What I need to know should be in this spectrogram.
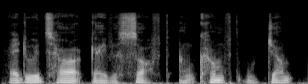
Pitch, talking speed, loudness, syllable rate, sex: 90 Hz, 135 wpm, -19 LUFS, 4.6 syllables/s, male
